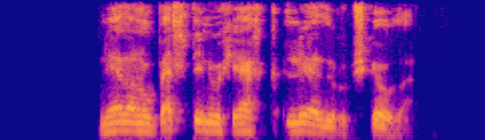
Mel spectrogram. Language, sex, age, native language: Icelandic, male, 40-49, Icelandic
